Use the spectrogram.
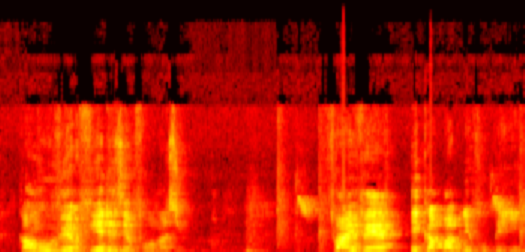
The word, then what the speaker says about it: Fiverr: Là-bas, nous avons par exemple Fiverr. On lit Fiverr, mais moi je prononcé Fiverr pour vous permettre un peu de saisir l'orthographe, même dans votre langue maternelle.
